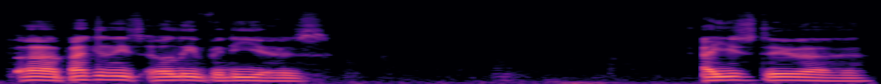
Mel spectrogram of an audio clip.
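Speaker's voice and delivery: usual speaking voice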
